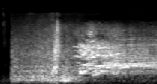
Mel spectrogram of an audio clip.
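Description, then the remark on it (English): A large crowd at a big sporting event erupts suddenly into a loud, sustained roar of cheering that swells and holds steady, with a brief rising shriek cutting through early on. “Listen to that crowd.”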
